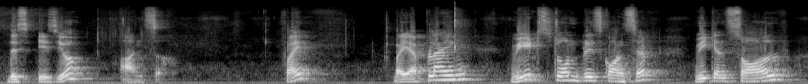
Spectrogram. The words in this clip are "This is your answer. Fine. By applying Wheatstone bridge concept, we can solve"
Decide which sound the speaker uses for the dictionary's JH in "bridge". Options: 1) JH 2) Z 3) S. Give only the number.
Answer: 2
